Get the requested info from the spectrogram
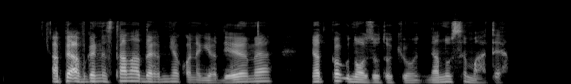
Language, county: Lithuanian, Vilnius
